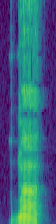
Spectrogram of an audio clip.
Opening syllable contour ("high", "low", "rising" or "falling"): low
